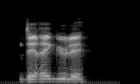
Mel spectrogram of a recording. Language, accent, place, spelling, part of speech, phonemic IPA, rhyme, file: French, France, Lyon, déréguler, verb, /de.ʁe.ɡy.le/, -e, LL-Q150 (fra)-déréguler.wav
- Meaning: to deregulate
